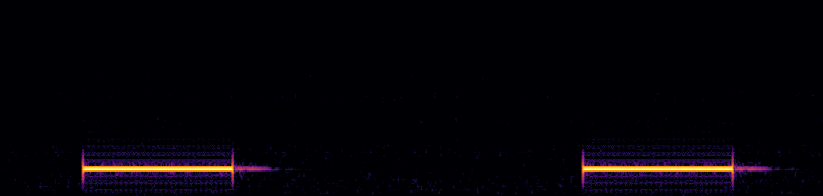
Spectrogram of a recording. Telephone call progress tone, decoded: ringback tone

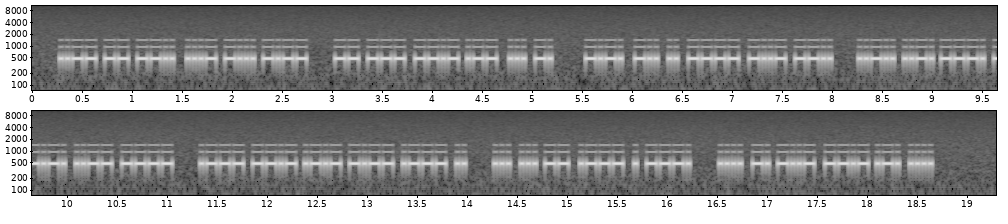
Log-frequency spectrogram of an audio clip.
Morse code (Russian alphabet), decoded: ЮМЗЖБЫ МОЩВСН ЦДИШЬЗ ЭФЧЦЮШ ЙЩЯЫЙИ ССМЙЕЧ ХНЬЩРХ

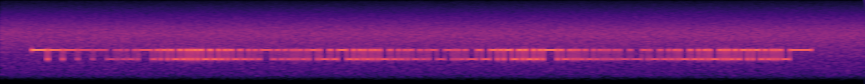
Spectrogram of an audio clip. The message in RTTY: PARA A VIRGEM DE AGOSTO, AS SETE E ESCURO

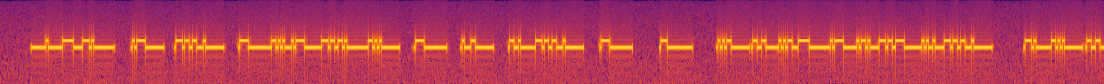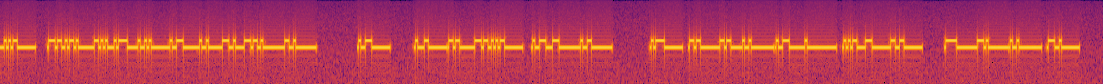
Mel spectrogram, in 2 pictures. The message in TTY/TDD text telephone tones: THE CORE GROUP COMSISTED OF CHRIS DREJA, PAUL SAMWELL-SMITH,

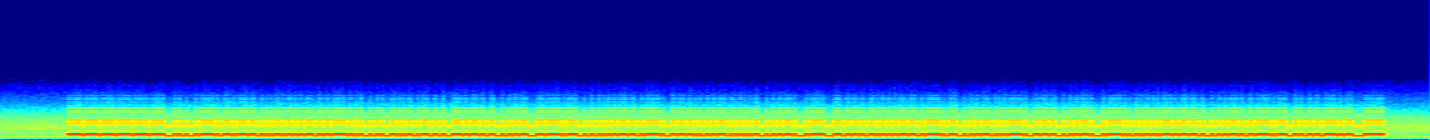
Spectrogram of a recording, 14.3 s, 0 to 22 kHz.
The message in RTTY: BXUYF0J ZYGIM2 9X R7ZQS46 3OPWF7B 4ZQ 3SFX7 2XNPV5

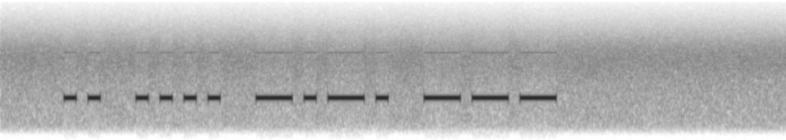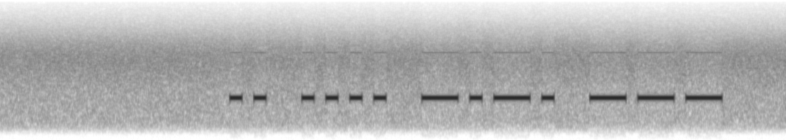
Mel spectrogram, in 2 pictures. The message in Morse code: IHCO IHCO

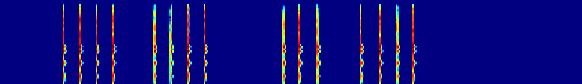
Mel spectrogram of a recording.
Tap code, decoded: TO

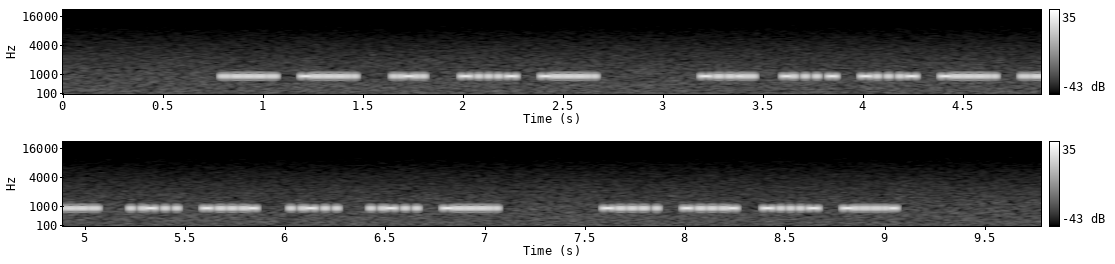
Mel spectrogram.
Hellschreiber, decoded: SEINE RUHESTATTE FAND

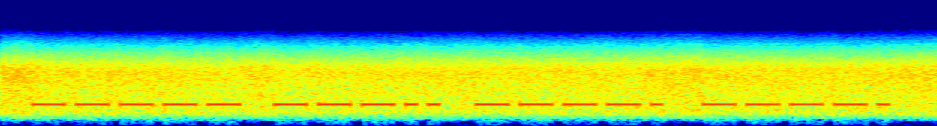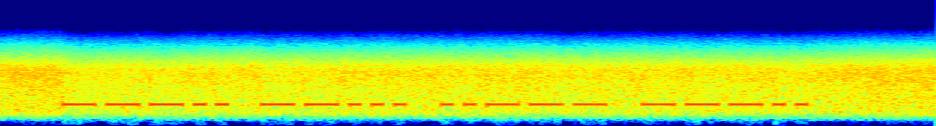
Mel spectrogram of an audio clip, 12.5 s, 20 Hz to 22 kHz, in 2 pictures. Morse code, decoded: 0899 8728

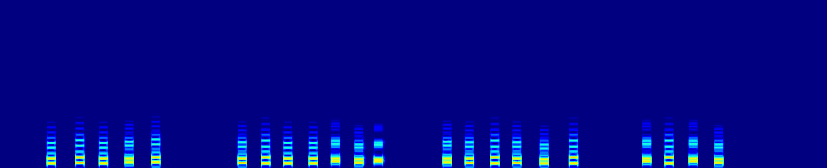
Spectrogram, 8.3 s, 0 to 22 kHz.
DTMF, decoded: 26289 532204* 853513 0304

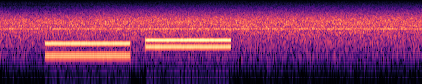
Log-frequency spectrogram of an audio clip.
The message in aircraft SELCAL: BJ-GL

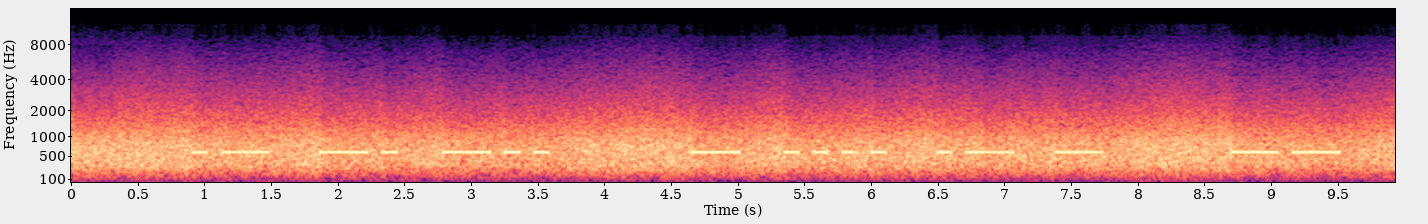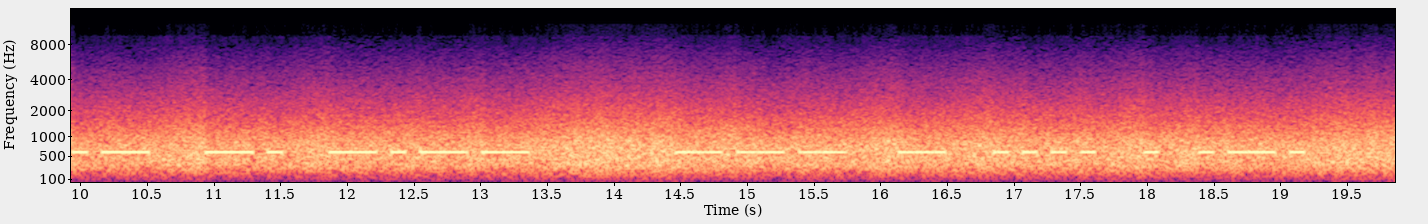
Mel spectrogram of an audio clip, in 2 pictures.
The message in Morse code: AND THAT MANY OTHER

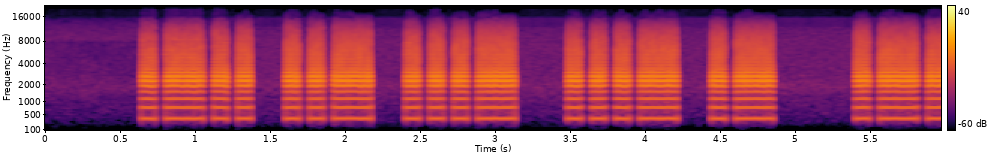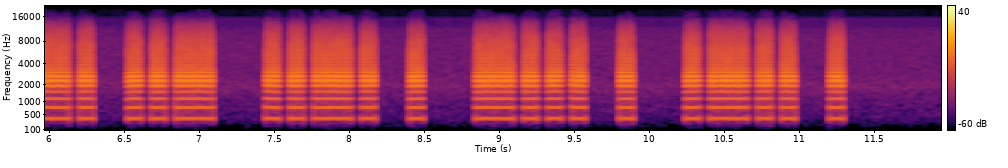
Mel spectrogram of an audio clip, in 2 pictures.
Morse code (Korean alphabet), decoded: 길로 지나다가

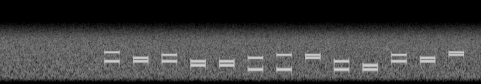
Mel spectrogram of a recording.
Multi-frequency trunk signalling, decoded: KP 69334702196 ST

